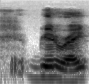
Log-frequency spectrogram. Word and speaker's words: butyrate: complete there was more butyrate am i saying it right butyrate that's correct yeah yeah there was more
